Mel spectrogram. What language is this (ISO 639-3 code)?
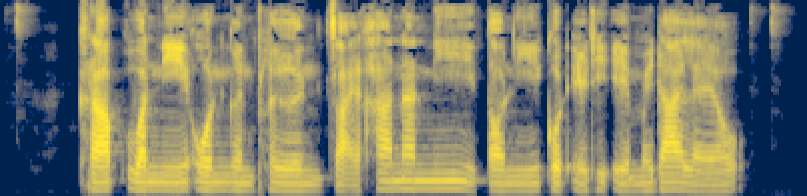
tha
